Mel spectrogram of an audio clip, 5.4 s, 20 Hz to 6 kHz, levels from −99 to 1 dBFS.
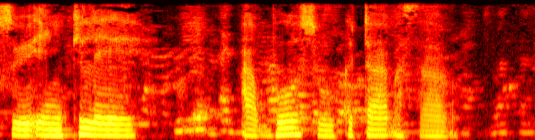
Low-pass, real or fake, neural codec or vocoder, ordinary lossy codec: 5.4 kHz; real; none; AAC, 48 kbps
